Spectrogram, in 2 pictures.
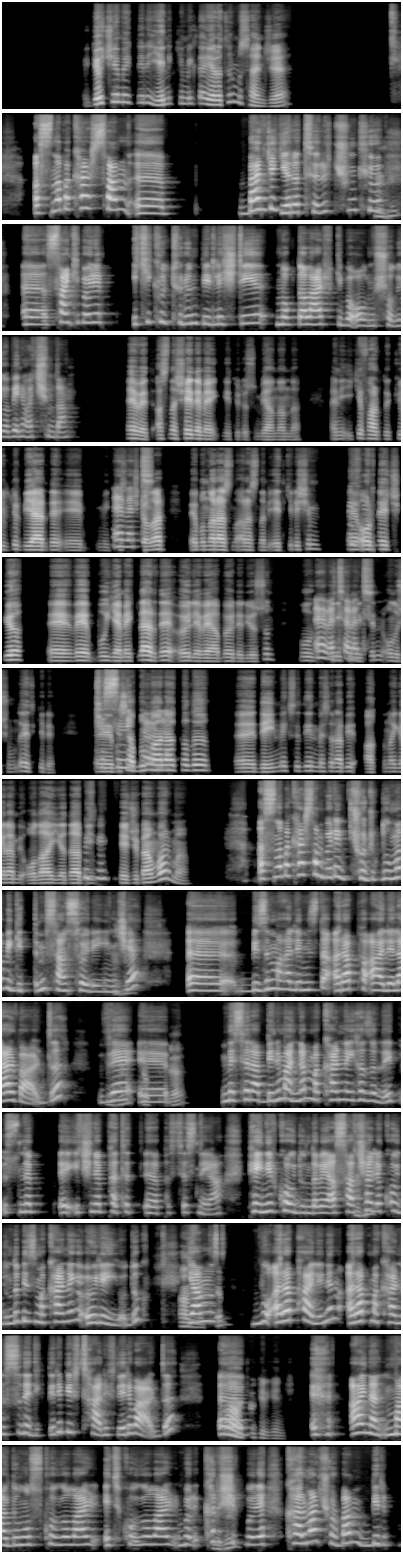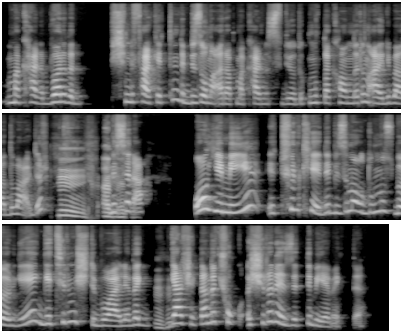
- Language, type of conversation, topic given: Turkish, podcast, Göç yemekleri yeni kimlikler yaratır mı, nasıl?
- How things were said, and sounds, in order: other noise; tapping; other background noise; chuckle; "çorman" said as "çorbam"; chuckle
